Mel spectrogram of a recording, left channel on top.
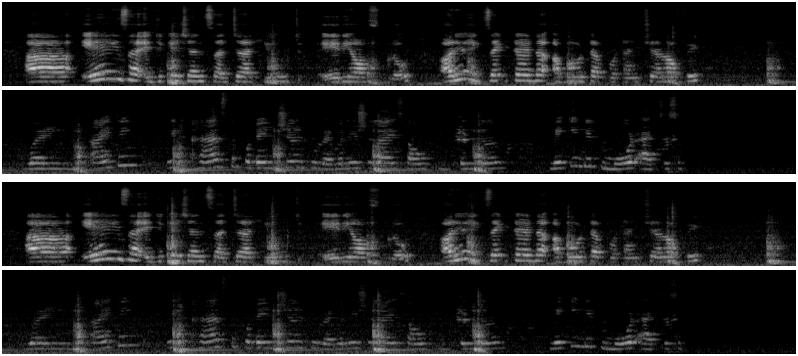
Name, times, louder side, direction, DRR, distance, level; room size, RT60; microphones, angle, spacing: voice 1, 0.2-2.9 3.2-4.1 4.4-7.0, left 2 dB, 15° left, 0.5 m, -29 dB
sound 1, 1.6-12.8, right 4 dB, 30° right, 0.5 m, -40 dB
voice 2, 8.1-9.3 9.6-13.0 13.4-14.7, left 2 dB, 55° left, 0.6 m, -41 dB
2.6 x 2.2 x 2.3 m
head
